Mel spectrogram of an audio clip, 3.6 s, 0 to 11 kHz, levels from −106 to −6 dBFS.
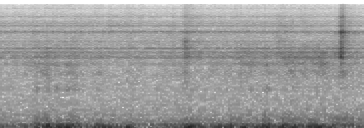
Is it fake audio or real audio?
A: fake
